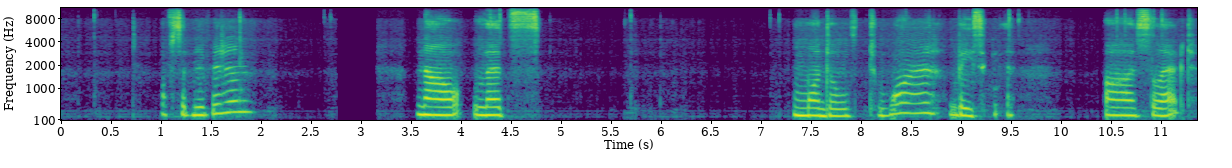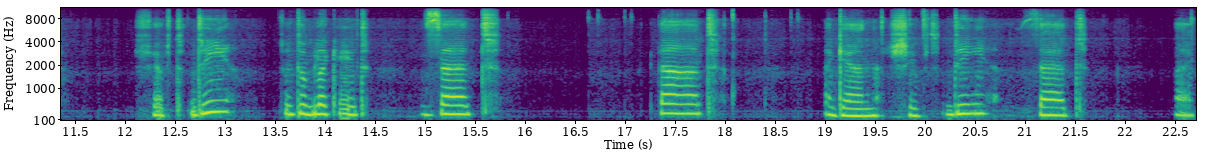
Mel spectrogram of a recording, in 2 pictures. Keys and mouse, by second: 2.9 click, 4.3-4.7 shift+middle drag, 5.6 click, 8.0 click, 9.5 click, 11.0 shift+d, 16.7-17.0 shift+middle drag, 18.4 shift+d, 22.4-22.7 middle drag.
